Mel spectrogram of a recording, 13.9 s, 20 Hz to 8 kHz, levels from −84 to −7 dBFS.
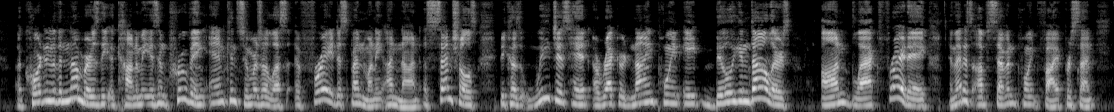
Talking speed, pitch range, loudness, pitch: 150 wpm, 150-205 Hz, -27 LUFS, 170 Hz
